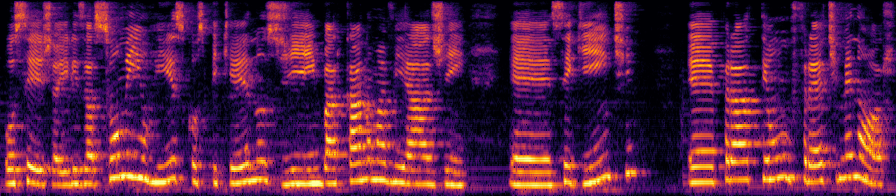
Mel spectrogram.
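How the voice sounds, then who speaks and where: A woman with a fairly high voice explains import logistics in a measured way, pausing on small fillers. Her voice echoes in the room, with faint music beneath. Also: a bit bright. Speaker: customs consultancy partner. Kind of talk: podcast discussion.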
